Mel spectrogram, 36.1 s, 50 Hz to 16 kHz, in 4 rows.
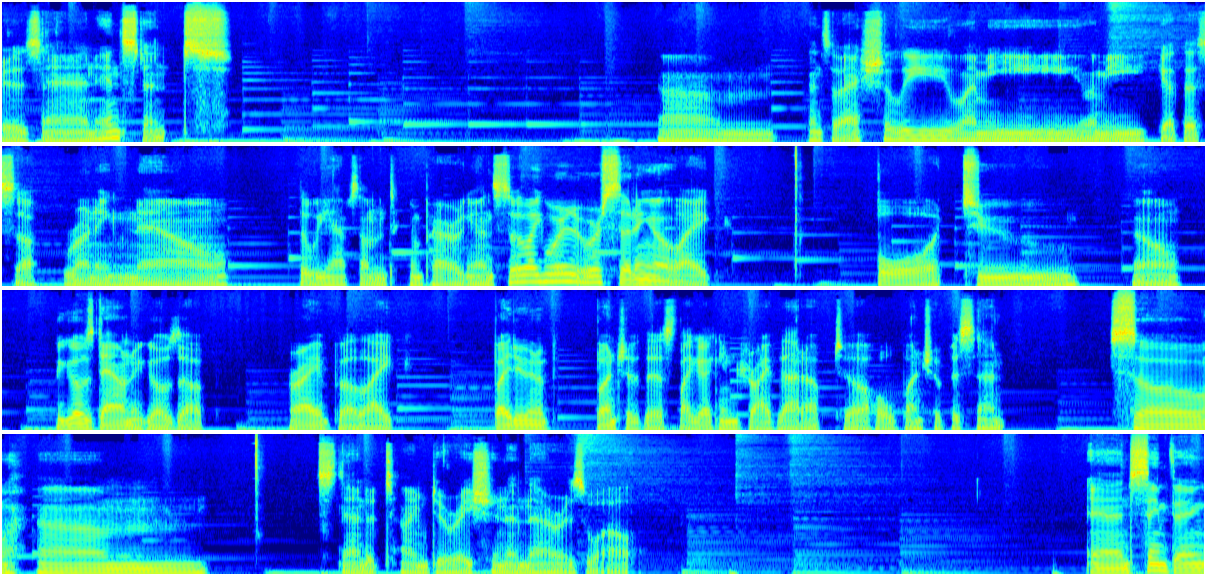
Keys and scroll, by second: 0.0-1.2 typing, 1.5 Return, 28.3-31.4 typing, 31.7 Return, 32.0 Escape, 32.4-33.1 typing, 34.5 Return, 34.9 l, 35.4 Return.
